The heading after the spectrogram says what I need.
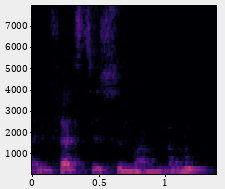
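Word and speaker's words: Infestissumam: Yeah, Infestus Sumam. That's how it's pronounced.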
